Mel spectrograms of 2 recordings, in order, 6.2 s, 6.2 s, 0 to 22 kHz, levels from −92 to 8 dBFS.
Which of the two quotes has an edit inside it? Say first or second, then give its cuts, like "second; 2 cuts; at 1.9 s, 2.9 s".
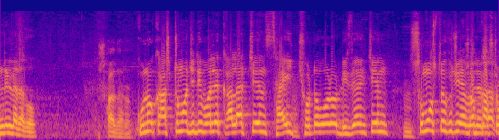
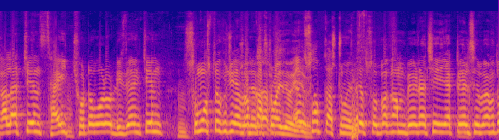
second; 1 cut; at 4.5 s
